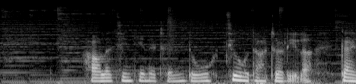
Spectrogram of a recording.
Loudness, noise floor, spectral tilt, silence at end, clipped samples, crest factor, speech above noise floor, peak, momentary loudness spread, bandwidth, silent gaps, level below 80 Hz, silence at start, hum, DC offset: -18 LUFS; -38 dBFS; -9 dB/octave; 0 s; under 0.1%; 16 dB; 21 dB; -2 dBFS; 23 LU; 11.5 kHz; none; -38 dBFS; 0 s; none; under 0.1%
